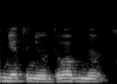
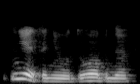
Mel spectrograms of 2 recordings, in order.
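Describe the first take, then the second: First: The phrase is said in a soft, gentle tone. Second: The phrase is said in a sharp, blunt tone. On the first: The refusal comes across as tactful. The speaker calls it right. "более обтекаемым тоном" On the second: The refusal comes across as harsh. The speaker calls it wrong. "более острым, как бы таким тоном"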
